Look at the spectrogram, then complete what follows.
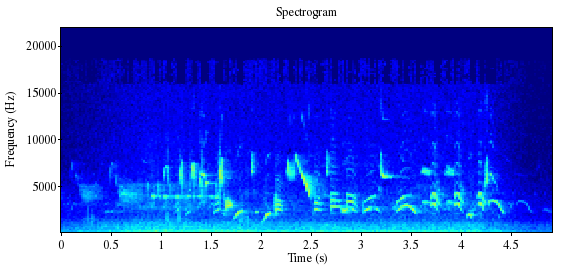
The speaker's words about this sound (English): No bird sounds quite like the bobolink. In fact, not much of anything sounds like the bobolink. My best go to comparison is the gibberish one might hear when playing an old damaged compact disc.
